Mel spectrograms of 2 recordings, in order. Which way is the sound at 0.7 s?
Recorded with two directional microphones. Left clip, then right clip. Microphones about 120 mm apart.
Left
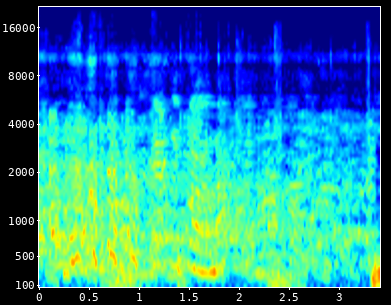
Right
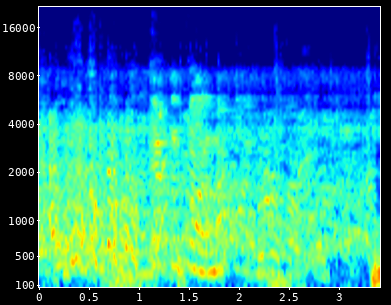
35° right (ahead or behind).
